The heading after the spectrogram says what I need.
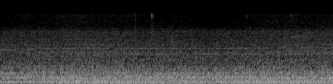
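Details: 1999 Suzuki Grand Vitara that won't complete its inspection monitors (no codes, O2 sensor and catalyst monitors incomplete), engine just started: smooth, even low rumble with a steady idle speed and no knocks, ticks or misses; healthy idle.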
